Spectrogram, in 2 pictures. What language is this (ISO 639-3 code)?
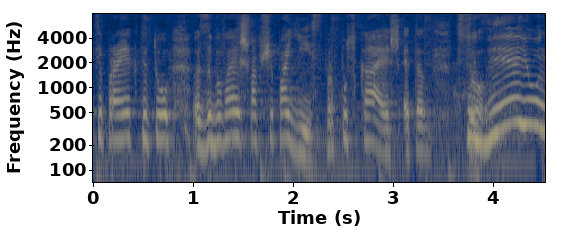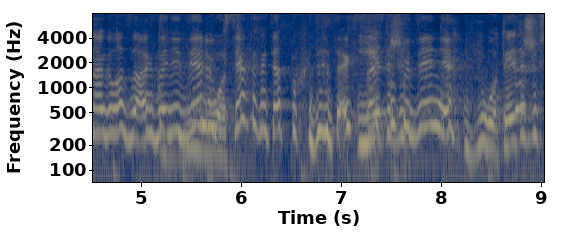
rus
